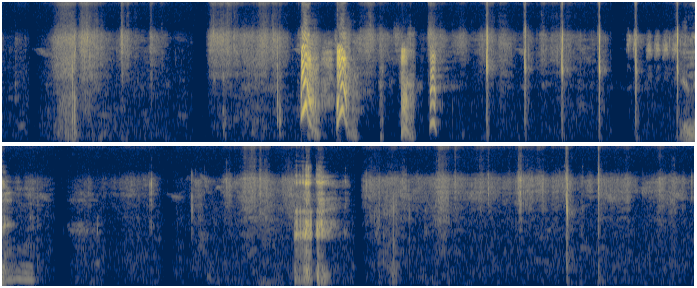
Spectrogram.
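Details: One-month-old German Shepherd puppy, described as angry and as a new guard dog, gives a burst of short, sharp yapping barks, then a brief low growl, then another loud bark, amid sharp clicks and a human voice.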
